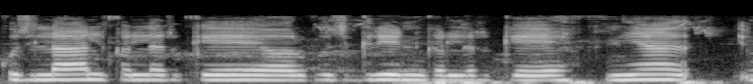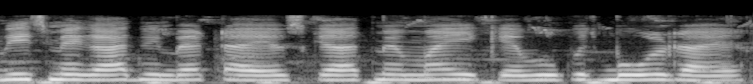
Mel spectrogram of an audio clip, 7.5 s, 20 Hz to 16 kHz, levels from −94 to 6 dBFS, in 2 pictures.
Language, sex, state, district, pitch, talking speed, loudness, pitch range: Hindi, female, Rajasthan, Jaisalmer, 215 Hz, 225 wpm, -13 LUFS, 160-220 Hz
